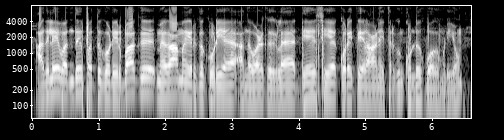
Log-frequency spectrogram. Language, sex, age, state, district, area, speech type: Tamil, male, 45-60, Tamil Nadu, Krishnagiri, rural, spontaneous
